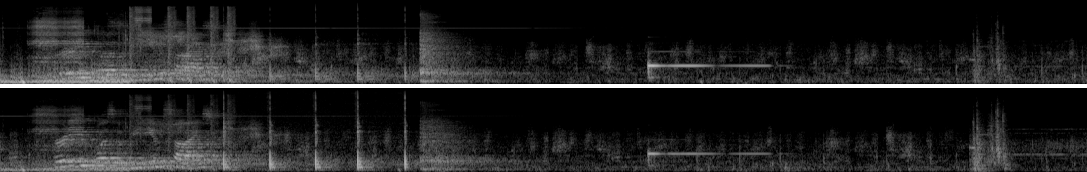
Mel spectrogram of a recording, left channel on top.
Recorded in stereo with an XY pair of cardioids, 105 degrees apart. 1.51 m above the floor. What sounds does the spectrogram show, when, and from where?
0.5 s a woman speaking: 65° right, 10 m; by 2.1 s 50° right, 10.5 m
2.2 s tapping: 70° right, 0.7 m
4.2 s hammering: 60° left, 6.5 m
6.5 s a piano: 50° left, 0.8 m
